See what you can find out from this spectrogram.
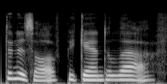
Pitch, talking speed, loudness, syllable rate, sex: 205 Hz, 145 wpm, -15 LUFS, 4.5 syllables/s, female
